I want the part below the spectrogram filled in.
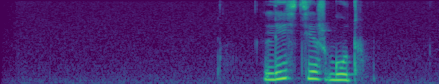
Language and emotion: Russian, neutral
